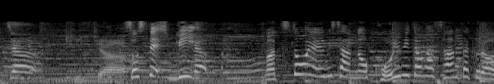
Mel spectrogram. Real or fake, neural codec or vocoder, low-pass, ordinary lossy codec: real; none; none; none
